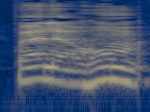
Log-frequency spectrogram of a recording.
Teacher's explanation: মিম second ইজহারে খাস গুন্না ছাড়া পড়তে হবে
